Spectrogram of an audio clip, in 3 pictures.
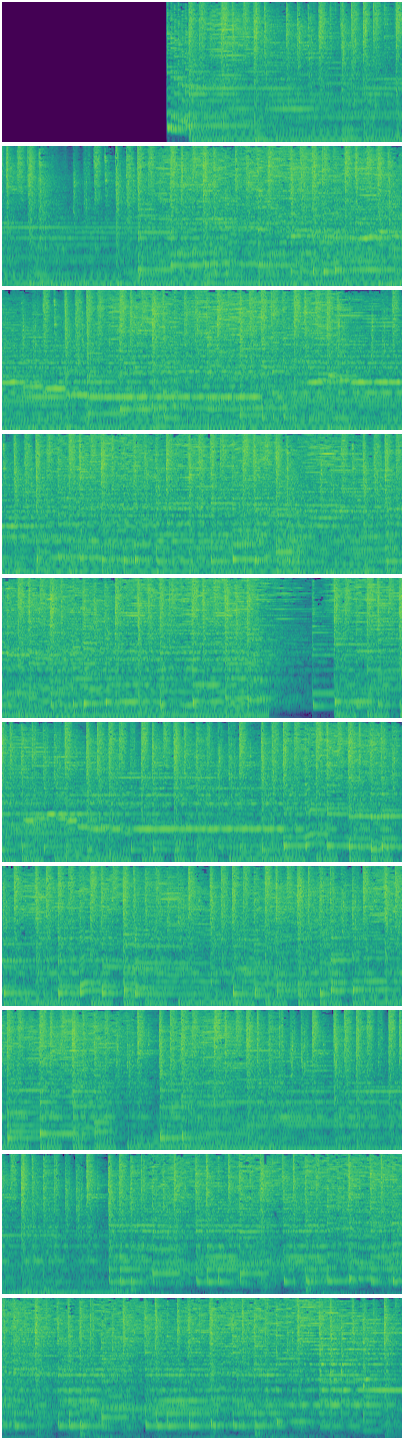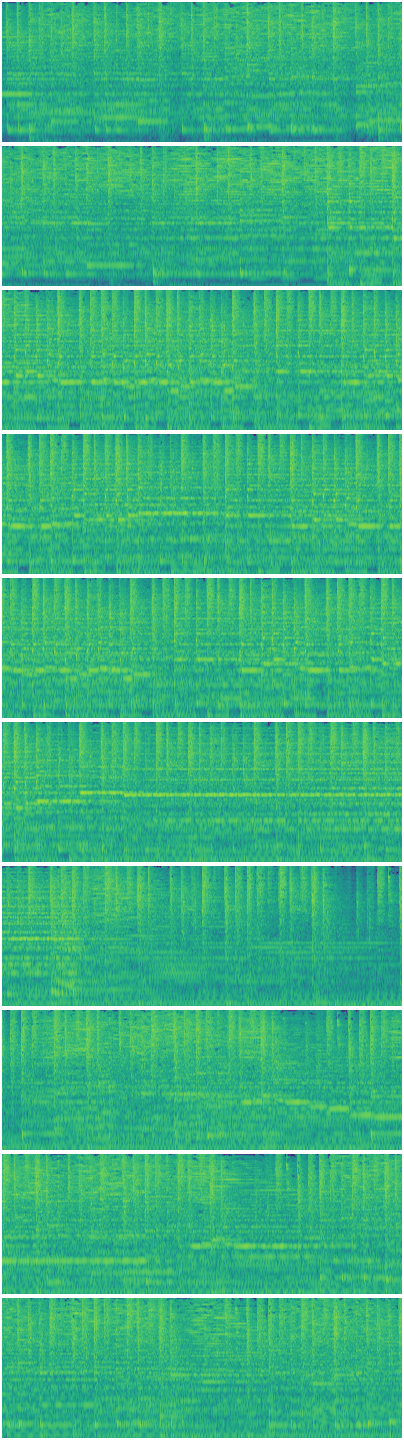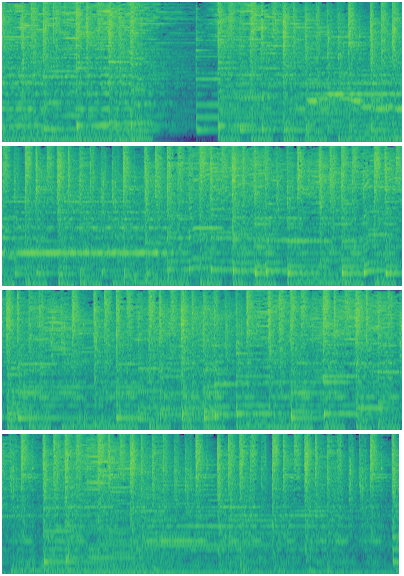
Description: genre:soundtrack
